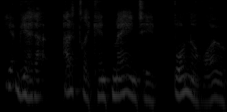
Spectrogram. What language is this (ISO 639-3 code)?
dan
